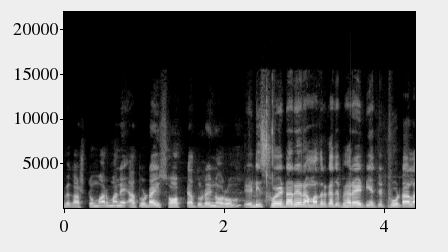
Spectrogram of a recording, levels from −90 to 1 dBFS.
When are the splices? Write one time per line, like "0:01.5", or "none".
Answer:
0:02.4

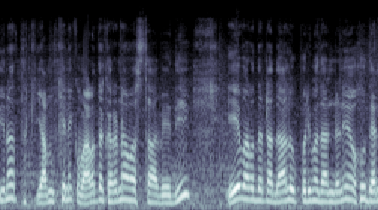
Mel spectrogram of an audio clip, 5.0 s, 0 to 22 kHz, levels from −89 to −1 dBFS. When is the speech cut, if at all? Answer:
none

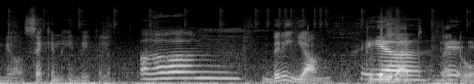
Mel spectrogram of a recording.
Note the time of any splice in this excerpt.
0:01.2

